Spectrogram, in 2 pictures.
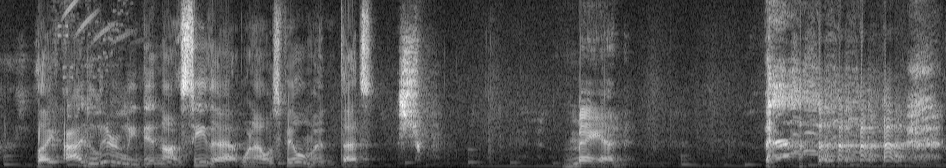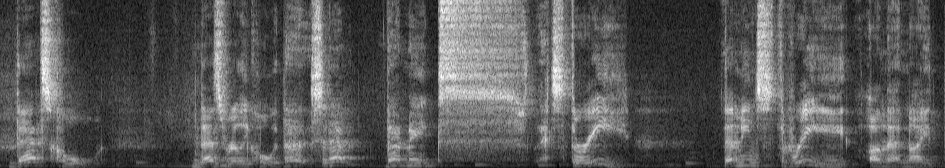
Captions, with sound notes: Like, I literally did not see that when I was filming. That's... - Man! (laughs) That's cool. That's really cool. So that makes, that's three, that means three on that night.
